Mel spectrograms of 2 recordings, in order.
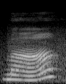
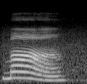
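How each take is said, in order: First: The pitch dips down then rises again. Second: The pitch starts high and drops down. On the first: "you dip down and back up again" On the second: "you start like high and, and drop down"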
